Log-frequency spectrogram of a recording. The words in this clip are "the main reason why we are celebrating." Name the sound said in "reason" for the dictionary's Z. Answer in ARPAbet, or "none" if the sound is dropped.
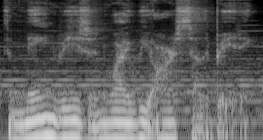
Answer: Z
